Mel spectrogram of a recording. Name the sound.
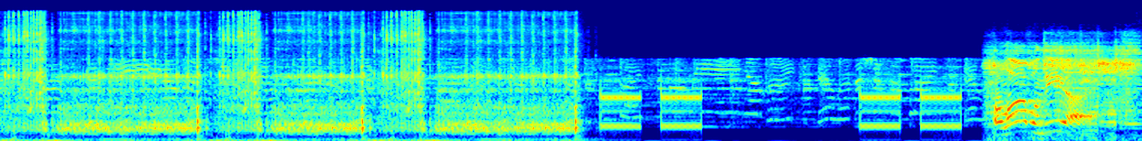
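telephone dialing and ringing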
